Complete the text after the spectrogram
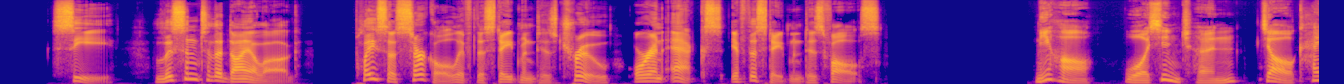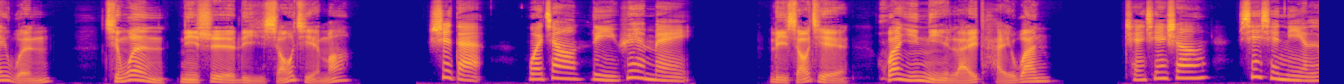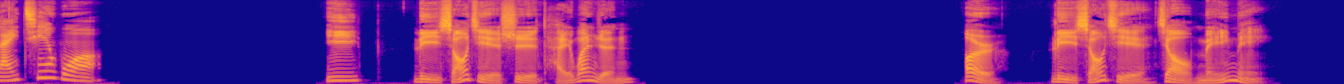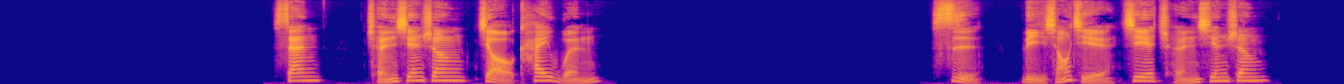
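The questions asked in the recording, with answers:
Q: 李小姐是台湾人。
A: X(错)

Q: 李小姐叫美美。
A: X(错)

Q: 陈先生叫开文。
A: O(对)

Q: 李小姐接陈先生。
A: X(错)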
